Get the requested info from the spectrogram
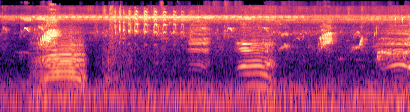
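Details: Cows herded through muddy rice fields to the livestock pen, calling: scattered short moos with bending harmonics, several animals at differing distances, over a persistent high-pitched drone and light rustling.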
